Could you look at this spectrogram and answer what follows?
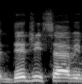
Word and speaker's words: DigiSavvy: okay good I I I really want to pronounce the I but I'm not sure if it'll flow right so Digis Savvy marketing um you guys build custom websites custom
